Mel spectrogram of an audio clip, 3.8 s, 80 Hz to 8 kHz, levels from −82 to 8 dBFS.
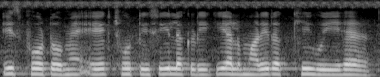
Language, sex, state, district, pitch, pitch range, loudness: Hindi, female, Uttar Pradesh, Shamli, 200 Hz, 190-205 Hz, -14 LUFS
